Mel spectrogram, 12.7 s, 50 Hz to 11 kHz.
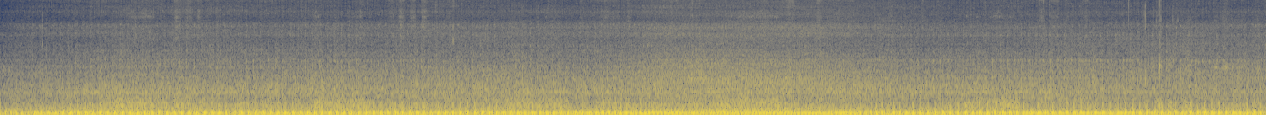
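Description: A 2021 KTM 390 Duke being ridden, its engine a loud, steady, close drone with constant rumble and wind roar throughout, no voices over it.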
